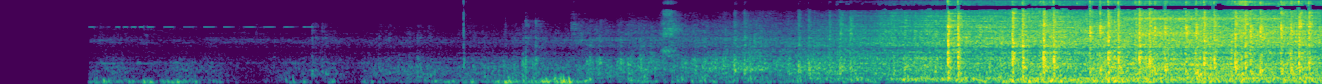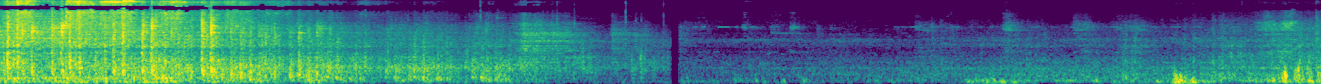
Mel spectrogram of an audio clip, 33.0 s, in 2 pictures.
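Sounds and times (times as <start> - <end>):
electric train passing: 1.1 - 33.0
wheels clacking over rail joints: 3.8 - 24.9.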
